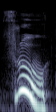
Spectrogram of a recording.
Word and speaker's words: through: O-U-G-H, and through, spelt T-H-R-O-U-G-H. Now, the O-U-G-H in although sounds like O, although. – And in through, it sounds like ooh, through.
